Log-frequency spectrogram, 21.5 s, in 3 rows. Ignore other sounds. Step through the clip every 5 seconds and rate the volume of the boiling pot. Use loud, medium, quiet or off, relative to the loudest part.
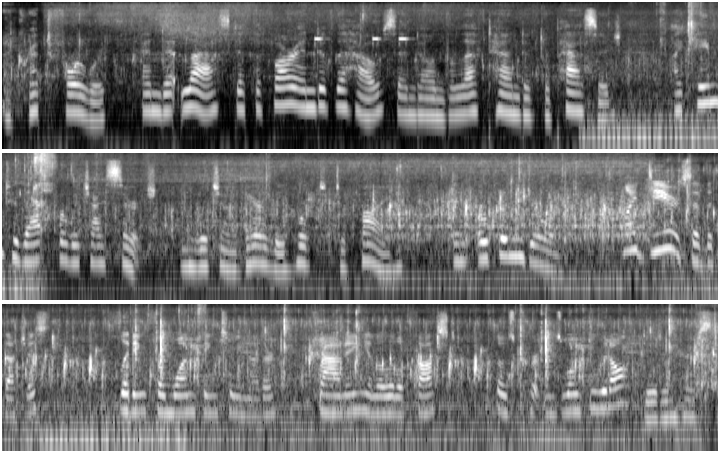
quiet, medium, loud, loud, loud.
